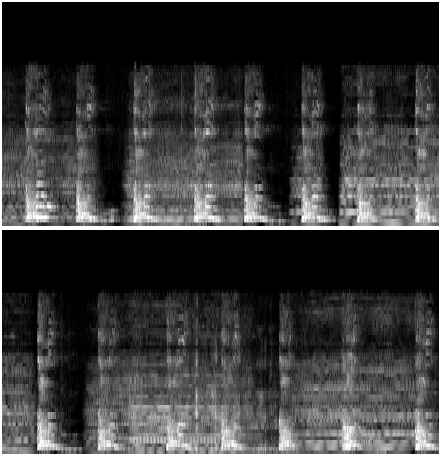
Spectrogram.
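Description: A small dog howling along to a button accordion: a run of short yowls, each dropping in pitch, about two a second, over the accordion's held notes.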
